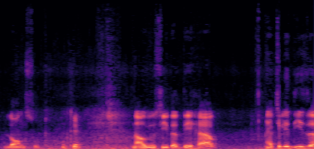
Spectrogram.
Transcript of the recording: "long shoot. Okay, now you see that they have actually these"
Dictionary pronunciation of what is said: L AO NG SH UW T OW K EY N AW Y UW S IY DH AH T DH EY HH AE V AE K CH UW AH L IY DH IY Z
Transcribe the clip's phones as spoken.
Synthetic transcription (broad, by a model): L AO NG S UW T OW K EY N AW Y UW S IY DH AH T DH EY HH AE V AE K CH UW AH L IY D IY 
